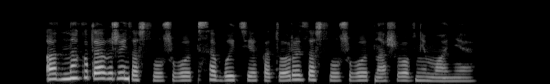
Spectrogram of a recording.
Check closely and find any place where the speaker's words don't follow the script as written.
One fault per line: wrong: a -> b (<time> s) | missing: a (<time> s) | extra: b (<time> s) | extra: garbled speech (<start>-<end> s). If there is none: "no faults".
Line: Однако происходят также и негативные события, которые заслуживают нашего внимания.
missing: происходят (0.9 s)
wrong: негативные -> заслуживают (1.3 s)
